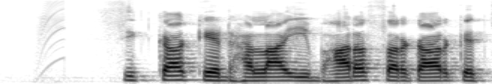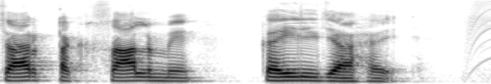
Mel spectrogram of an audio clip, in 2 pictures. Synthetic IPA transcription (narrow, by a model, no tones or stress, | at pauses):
sɪkːakeɖʱəlaːibʱaːɾət̪səɾkaːɾket͡ʃaːɾʈəksaːlmẽ | kəɪld͡ʒaɦɛɪ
